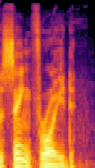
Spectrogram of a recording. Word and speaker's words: sang-froid: So I'm pronouncing this Sangfroid. – Okay. – If this was French, it'd be sang-froid, I believe, which is cold-blooded.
